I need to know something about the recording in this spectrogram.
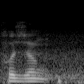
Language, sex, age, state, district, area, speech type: Bodo, male, 30-45, Assam, Chirang, rural, read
